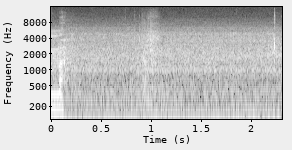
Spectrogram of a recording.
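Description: Steady low hum and rumble of railway-station background noise, with a faint tick about a second in.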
